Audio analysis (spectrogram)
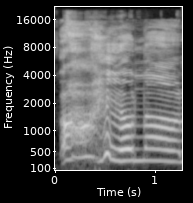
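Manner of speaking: high, slow drawn-out shout; mock shout. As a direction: stretch it out in loud mock disbelief. Classmates react, laughing at him.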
